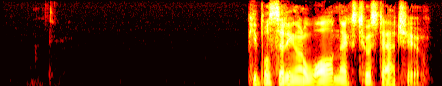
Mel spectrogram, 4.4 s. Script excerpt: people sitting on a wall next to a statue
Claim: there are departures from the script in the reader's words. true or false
false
